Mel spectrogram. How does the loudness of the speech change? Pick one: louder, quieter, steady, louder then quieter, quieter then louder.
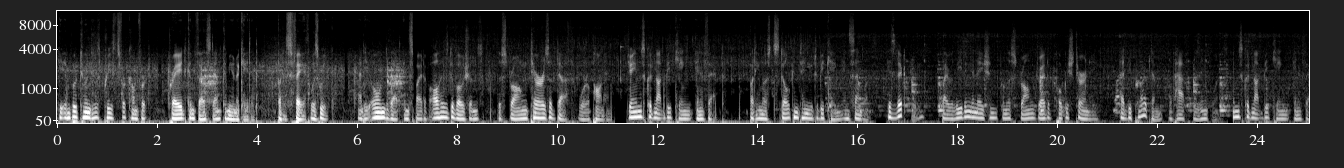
quieter.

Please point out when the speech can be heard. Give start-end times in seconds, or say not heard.
0.0-25.0.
